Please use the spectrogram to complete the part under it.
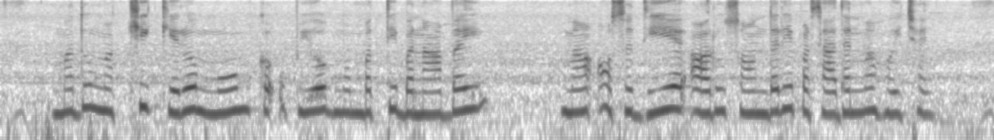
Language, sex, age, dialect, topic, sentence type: Maithili, female, 25-30, Angika, agriculture, statement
